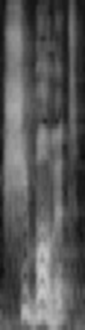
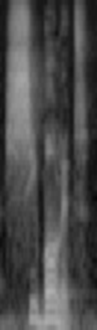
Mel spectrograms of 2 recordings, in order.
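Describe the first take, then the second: First: The word begins with a 'sh' sound. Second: The word begins with an 's' sound. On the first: The speaker belongs to the group. The speaker calls it right. "aún se esforzara uno para decir Shibolet" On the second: The speaker does not belong to the group. The speaker calls it wrong. "su capacidad fonética no tenía ese sonido, y decía Sibolet"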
